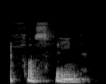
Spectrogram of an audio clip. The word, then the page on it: phosphine: British English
